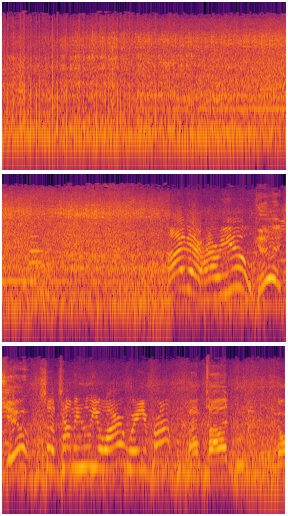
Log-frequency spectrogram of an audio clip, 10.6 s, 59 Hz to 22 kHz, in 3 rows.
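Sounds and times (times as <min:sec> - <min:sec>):
vehicle engines idling and rumbling at an outdoor car show: 0:00.0 - 0:10.6
speech: 0:06.3 - 0:10.6.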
